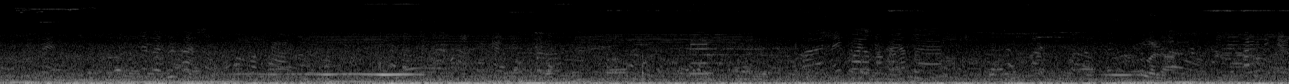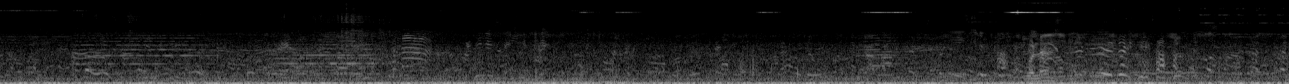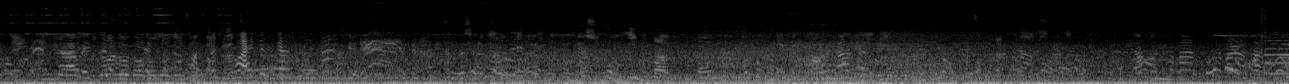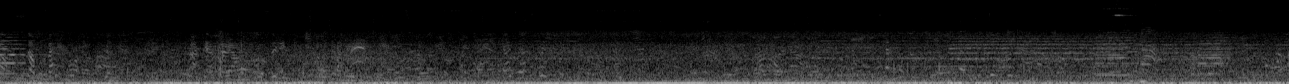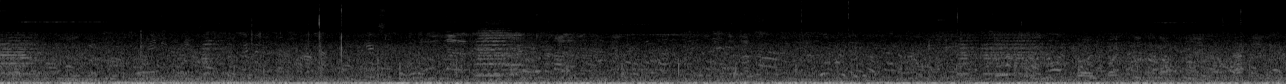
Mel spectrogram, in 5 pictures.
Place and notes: {
  "title": "Tibet Road, Huangpu District - Walking on the road",
  "date": "2013-11-23 17:42:00",
  "description": "Walking in the street, Traffic Sound, Street, with moving pedestrians, Binaural recording, Zoom H6+ Soundman OKM II",
  "latitude": "31.23",
  "longitude": "121.47",
  "altitude": "9",
  "timezone": "Asia/Shanghai"
}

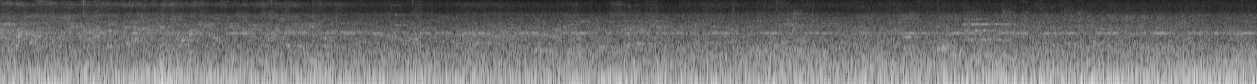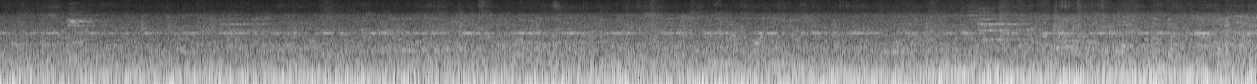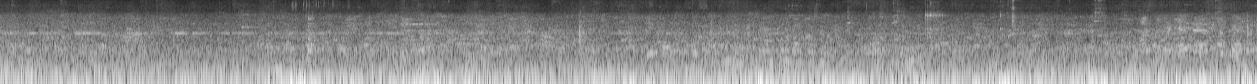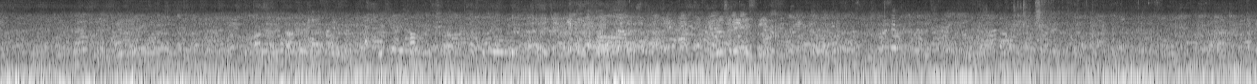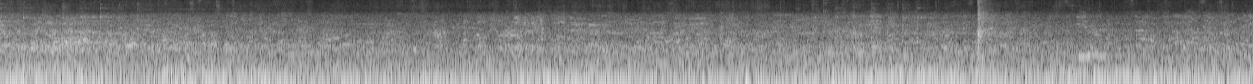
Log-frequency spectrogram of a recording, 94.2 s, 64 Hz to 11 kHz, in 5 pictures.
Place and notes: {
  "title": "amsterdam, leidseplein, tram station",
  "date": "2010-07-11 12:42:00",
  "description": "a place in the center, open air bars, tourists, the tram station - trams passing by\ncity scapes international - social ambiences and topographic field recordings",
  "latitude": "52.36",
  "longitude": "4.88",
  "altitude": "-1",
  "timezone": "Europe/Amsterdam"
}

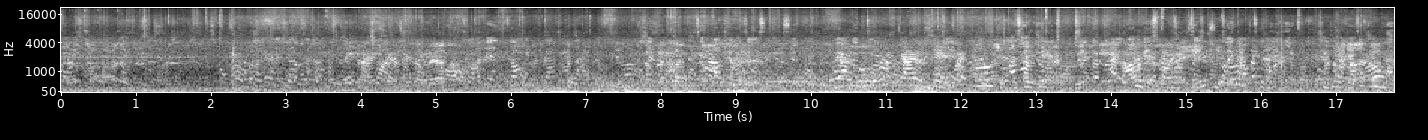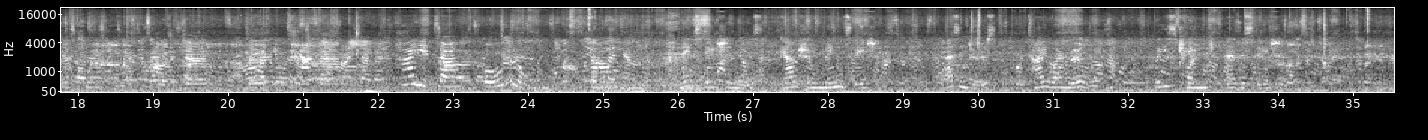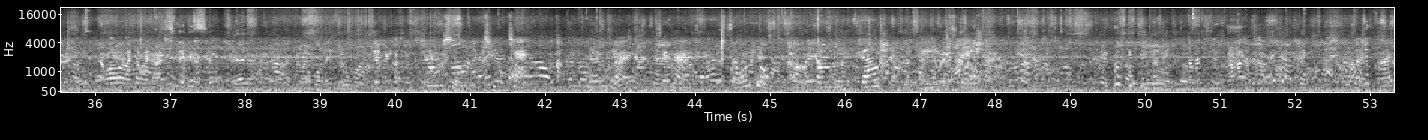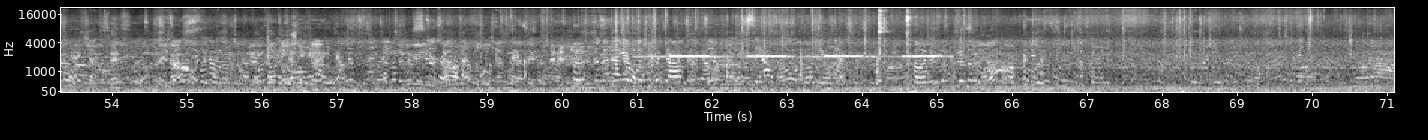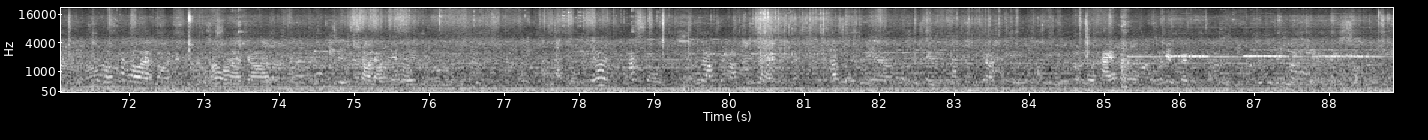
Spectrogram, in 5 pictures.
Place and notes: {
  "title": "Sanmin, Kaohsiung - inside the Trains",
  "date": "2013-04-20 19:19:00",
  "description": "inside the MRT train, Sony PCM D50 + Soundman OKM II",
  "latitude": "22.65",
  "longitude": "120.30",
  "altitude": "18",
  "timezone": "Asia/Taipei"
}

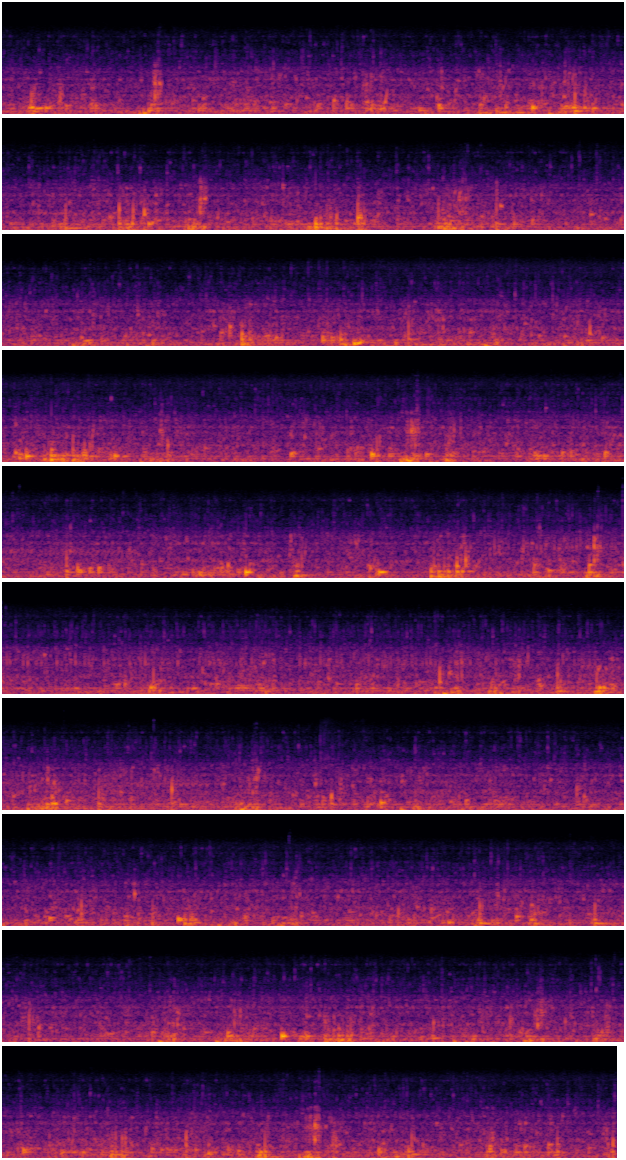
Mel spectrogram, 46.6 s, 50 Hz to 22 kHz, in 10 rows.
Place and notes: {
  "title": "Lithuania, Utena, churning waters under the ice",
  "date": "2011-02-27 16:24:00",
  "description": "just placed mic on the frozen river",
  "latitude": "55.46",
  "longitude": "25.58",
  "altitude": "129",
  "timezone": "Europe/Vilnius"
}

